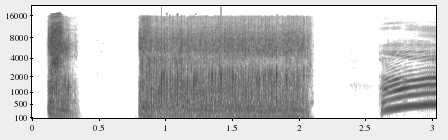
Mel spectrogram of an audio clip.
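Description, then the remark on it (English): Three loud cartoon fart sound effects in a row, the fart of a giant, Poof Giant, blowing a tunnel clear: a short blurt, a long rumbling, buzzy blast, then a rising, squeaky toot after a brief pause. No talking. “Get out of the way! I'm going to fart!”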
